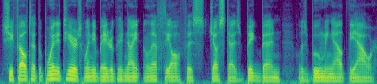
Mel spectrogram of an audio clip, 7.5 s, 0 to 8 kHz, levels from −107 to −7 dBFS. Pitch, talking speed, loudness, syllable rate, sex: 85 Hz, 205 wpm, -22 LUFS, 4.1 syllables/s, male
